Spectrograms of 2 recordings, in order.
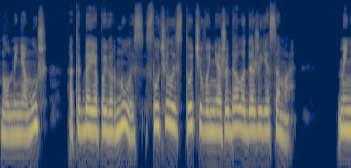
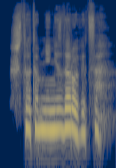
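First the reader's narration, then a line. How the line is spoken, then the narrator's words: Breathy exhale. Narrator (Russian): выдохнула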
